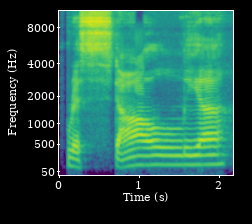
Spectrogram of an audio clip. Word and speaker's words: Crystalia: And and she has to go to the planet Crystalia. Yes. And did I pronounce that right? You said it right.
